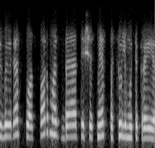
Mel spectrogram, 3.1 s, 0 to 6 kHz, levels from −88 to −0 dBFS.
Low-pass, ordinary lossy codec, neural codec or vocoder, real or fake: 5.4 kHz; Opus, 16 kbps; none; real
